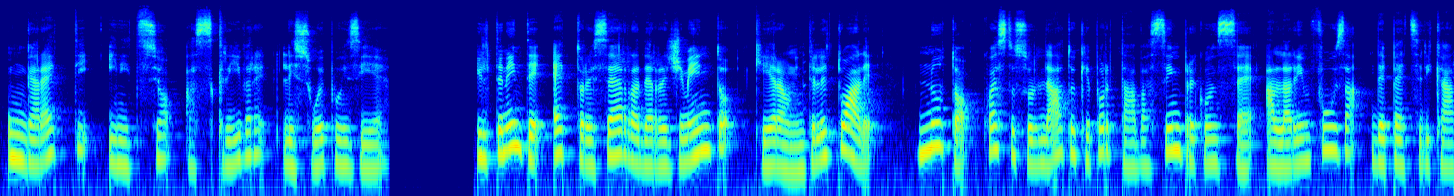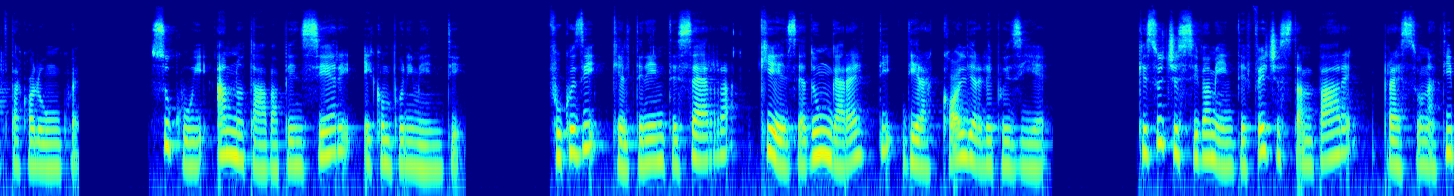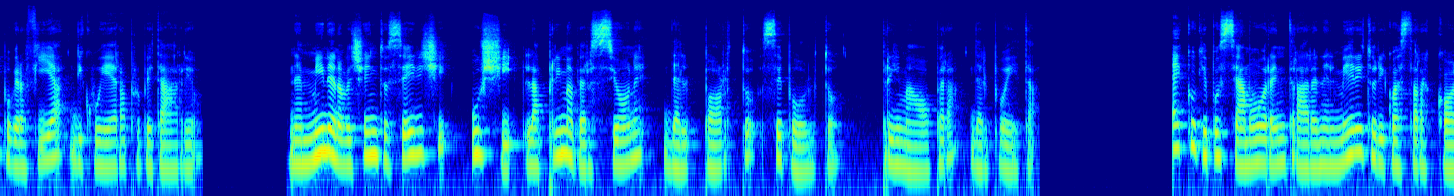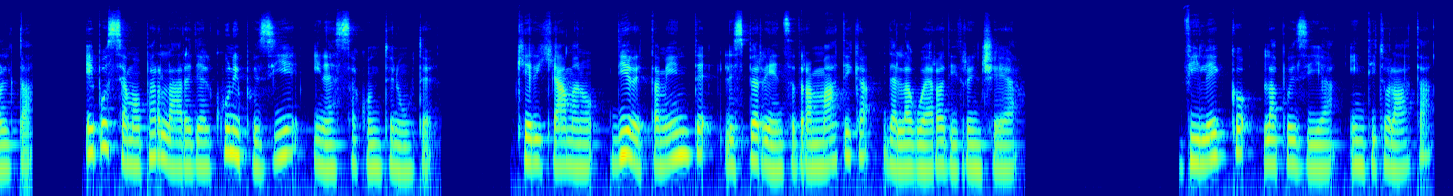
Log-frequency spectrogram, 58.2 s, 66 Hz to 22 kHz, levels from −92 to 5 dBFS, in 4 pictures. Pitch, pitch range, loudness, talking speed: 175 Hz, 160-215 Hz, -39 LUFS, 110 wpm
